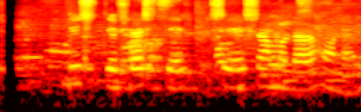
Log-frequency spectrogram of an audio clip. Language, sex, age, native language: Icelandic, female, 9, Icelandic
